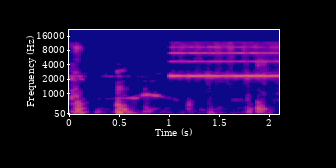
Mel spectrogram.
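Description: A steady, high-pitched electronic beep starts about a second in and holds for about a second and a half. Before it come a few soft thuds of feet landing from jumping jacks on a gym mat.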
